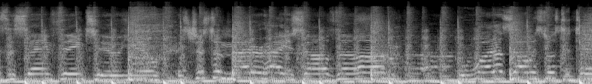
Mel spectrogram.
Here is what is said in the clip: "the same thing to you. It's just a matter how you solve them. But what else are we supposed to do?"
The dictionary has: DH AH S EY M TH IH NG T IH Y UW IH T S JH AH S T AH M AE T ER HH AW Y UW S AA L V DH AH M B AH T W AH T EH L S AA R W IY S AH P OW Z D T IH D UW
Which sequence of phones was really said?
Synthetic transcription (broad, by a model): DH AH S EY M TH IH NG T IH Y UW IH T S JH AH S T AH M AE T ER HH AW Y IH S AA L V DH AH M B AH T W AH T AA S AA L W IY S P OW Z T IH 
